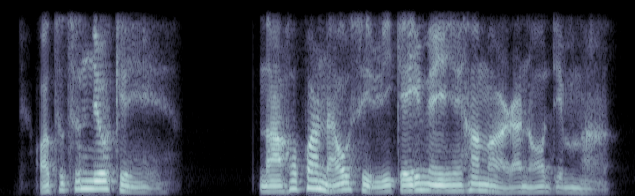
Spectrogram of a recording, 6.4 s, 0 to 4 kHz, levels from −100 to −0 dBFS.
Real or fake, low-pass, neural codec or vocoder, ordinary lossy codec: fake; 3.6 kHz; codec, 16 kHz, 0.8 kbps, ZipCodec; none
